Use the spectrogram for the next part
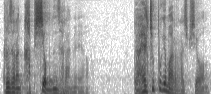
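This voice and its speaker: A man's voice: mid-range voice, brisk, creaky, husky. A man preaching a sermon to his congregation, acting out quoted lines. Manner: animated preaching with acted quotes. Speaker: pastor.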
